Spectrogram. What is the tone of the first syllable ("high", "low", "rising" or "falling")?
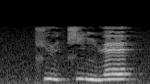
falling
